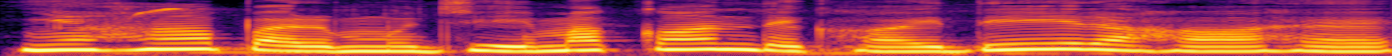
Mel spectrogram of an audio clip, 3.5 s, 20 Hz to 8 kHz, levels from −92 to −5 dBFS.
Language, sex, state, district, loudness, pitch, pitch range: Hindi, female, Chhattisgarh, Bastar, -11 LUFS, 240 Hz, 205-265 Hz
